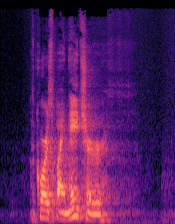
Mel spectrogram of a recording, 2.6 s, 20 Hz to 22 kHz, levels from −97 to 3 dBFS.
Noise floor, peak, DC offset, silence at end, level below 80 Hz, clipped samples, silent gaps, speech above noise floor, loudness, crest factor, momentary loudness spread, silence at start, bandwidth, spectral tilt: -57 dBFS; -2 dBFS; under 0.1%; 1 s; -62 dBFS; under 0.1%; none; 38 dB; -19 LUFS; 20 dB; 15 LU; 0.45 s; 19 kHz; -5 dB/octave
